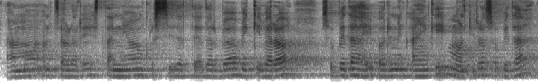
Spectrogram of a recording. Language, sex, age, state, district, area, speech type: Odia, female, 30-45, Odisha, Nayagarh, rural, spontaneous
